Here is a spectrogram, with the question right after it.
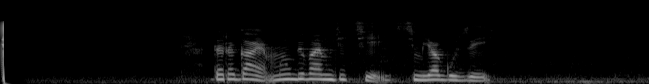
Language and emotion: Russian, neutral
